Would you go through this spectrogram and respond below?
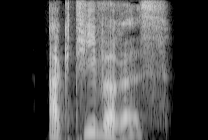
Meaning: strong/mixed nominative/accusative neuter singular comparative degree of aktiv
- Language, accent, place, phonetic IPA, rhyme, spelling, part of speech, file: German, Germany, Berlin, [akˈtiːvəʁəs], -iːvəʁəs, aktiveres, adjective, De-aktiveres.ogg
